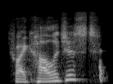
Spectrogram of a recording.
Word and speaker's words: trichologist: She is an amazing, and I want to make sure I have this right, trichologist.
